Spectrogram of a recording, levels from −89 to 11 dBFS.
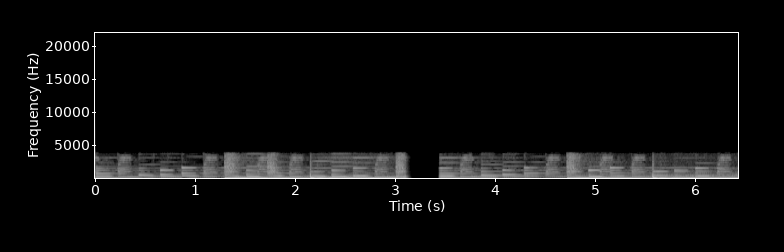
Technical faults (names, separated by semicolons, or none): long network dropout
